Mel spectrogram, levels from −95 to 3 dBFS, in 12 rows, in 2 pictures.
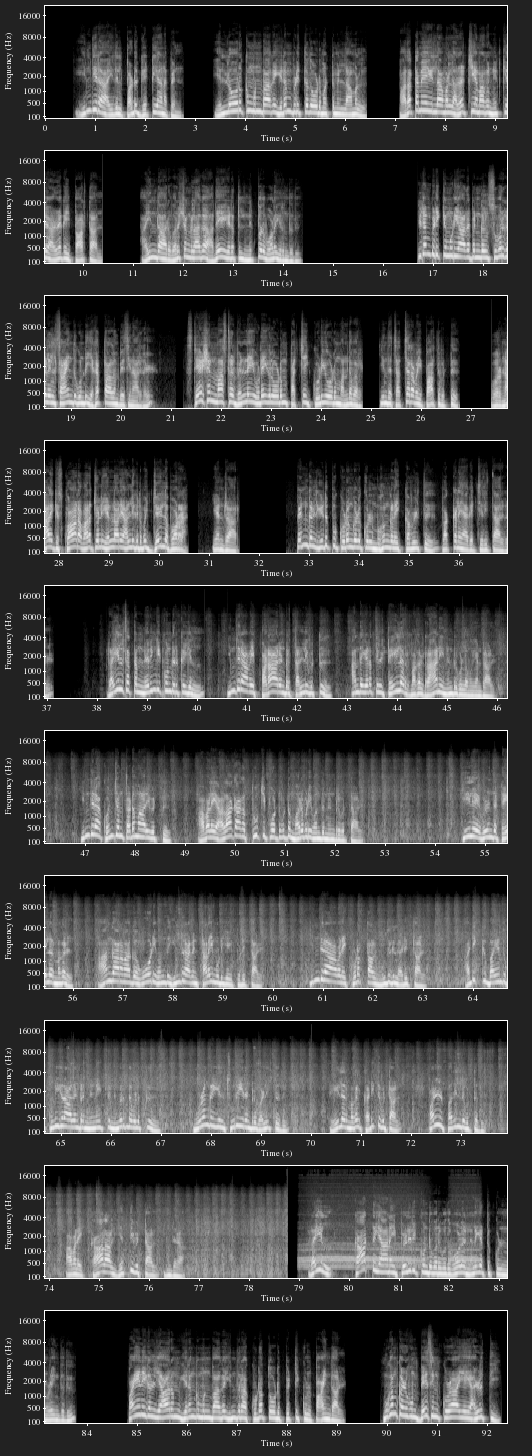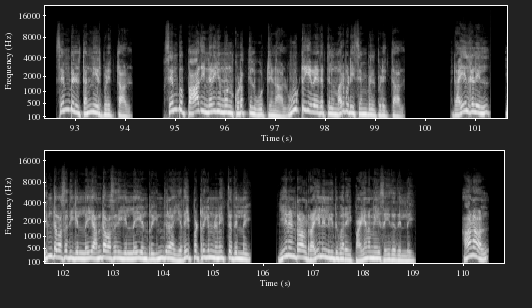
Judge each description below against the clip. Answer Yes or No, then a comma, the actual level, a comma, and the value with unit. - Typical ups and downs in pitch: No, wide, 5.8 semitones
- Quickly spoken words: No, average, 95 wpm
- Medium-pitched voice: Yes, medium, 180 Hz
